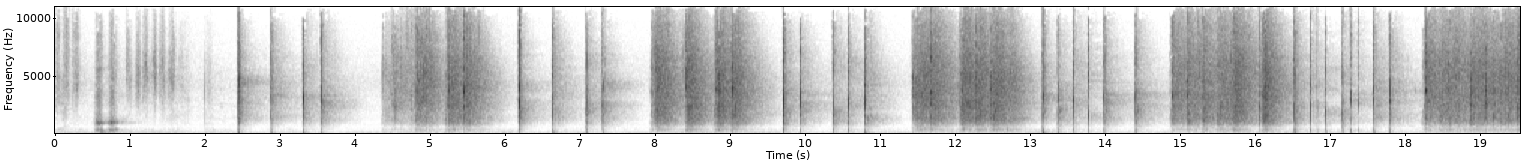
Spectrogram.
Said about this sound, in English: That kind of sounded like an applause. Thank you. Thank you. Thank you.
